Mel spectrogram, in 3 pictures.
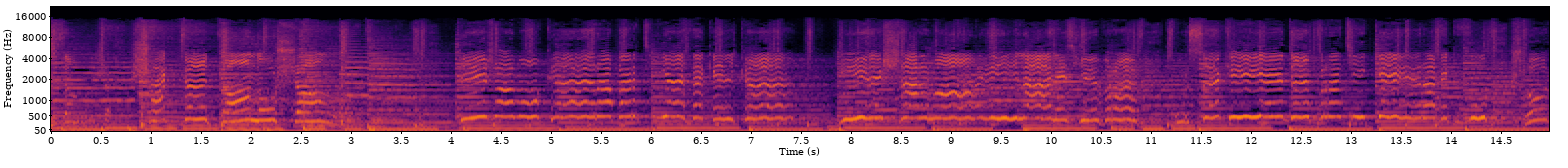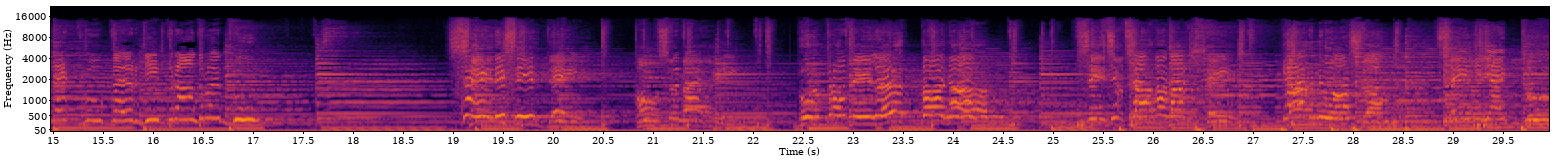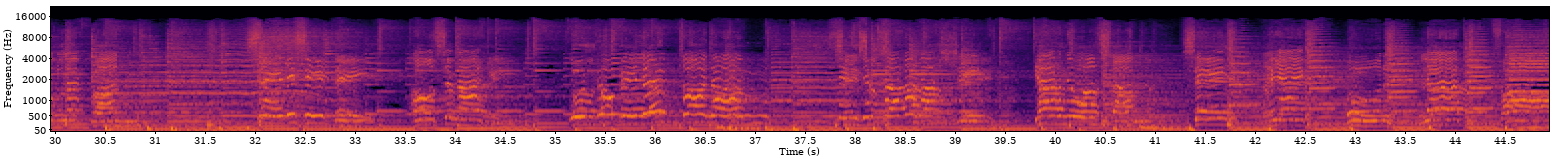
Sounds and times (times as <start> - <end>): Music: 0.0 - 44.9.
